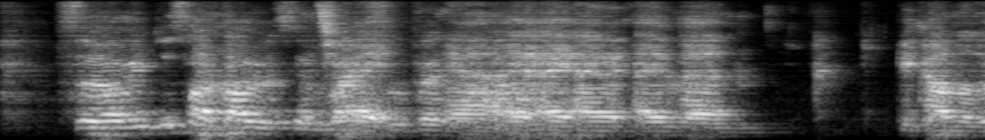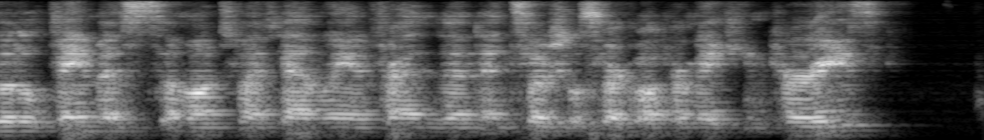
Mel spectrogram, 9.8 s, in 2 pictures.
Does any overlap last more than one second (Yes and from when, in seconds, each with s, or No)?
Yes, from 0.9 s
